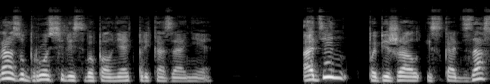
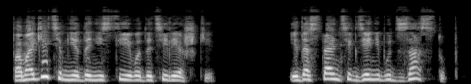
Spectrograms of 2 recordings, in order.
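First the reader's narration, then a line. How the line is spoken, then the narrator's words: Commanding voice. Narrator (Russian): властным голосом сказал Джордж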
